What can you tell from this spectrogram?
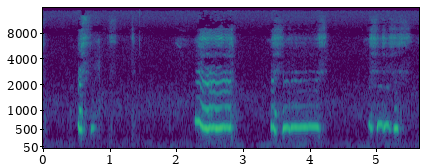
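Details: Goldendoodle puppy whimpering for snacks or petting: thin, clear whimpers, some short and some drawn-out and level, four spaced bursts over quiet background.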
